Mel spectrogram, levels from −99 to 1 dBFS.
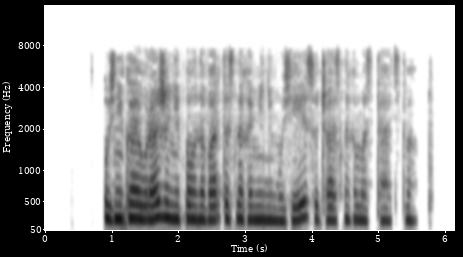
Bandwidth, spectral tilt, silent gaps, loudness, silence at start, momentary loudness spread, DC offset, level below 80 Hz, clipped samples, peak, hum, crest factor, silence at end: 7.4 kHz; -6.5 dB/octave; 4.92-4.96 s; -18 LUFS; 0.9 s; 15 LU; under 0.1%; -60 dBFS; under 0.1%; -4 dBFS; none; 14 dB; 0.6 s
